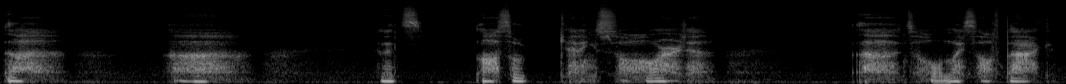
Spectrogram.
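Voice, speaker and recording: A man playing a flustered, formal young fox-eared forest scholar in an intimate ASMR anime roleplay, hesitant and stammering, often slipping into a breathy whisper. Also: medium pitch, lively intonation, extremely slow, pauses often, sharp tone, full character voice. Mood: breathless, yearning.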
